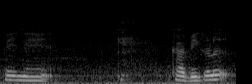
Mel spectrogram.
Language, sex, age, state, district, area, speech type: Malayalam, female, 18-30, Kerala, Kozhikode, rural, spontaneous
